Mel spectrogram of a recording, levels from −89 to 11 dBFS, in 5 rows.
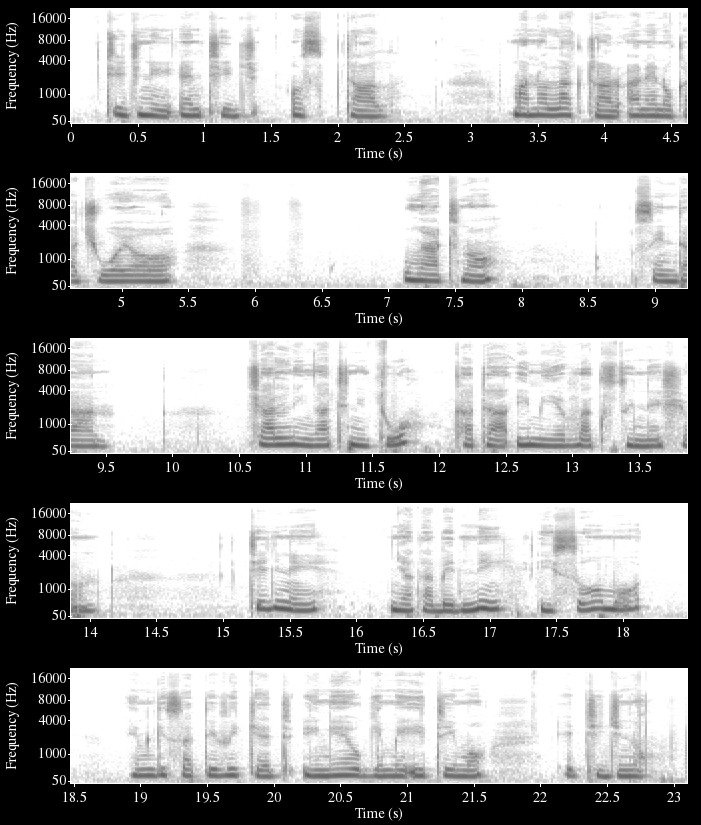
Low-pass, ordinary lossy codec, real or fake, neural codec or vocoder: none; none; real; none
